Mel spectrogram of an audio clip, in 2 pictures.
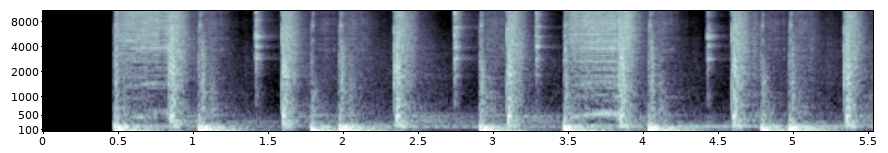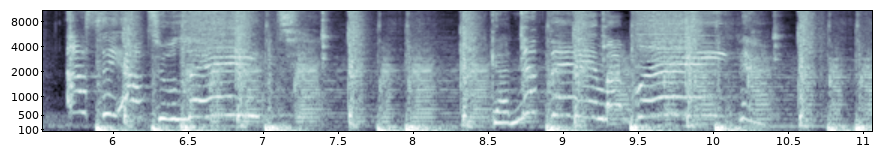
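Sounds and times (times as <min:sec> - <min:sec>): drum kit beat: 0:00.5 - 0:11.0.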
